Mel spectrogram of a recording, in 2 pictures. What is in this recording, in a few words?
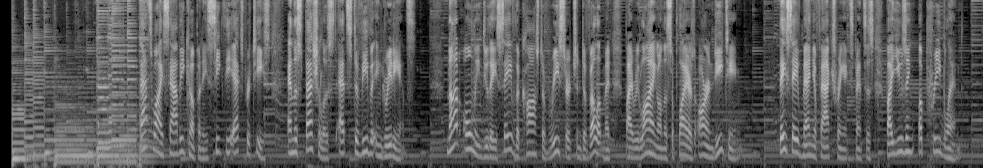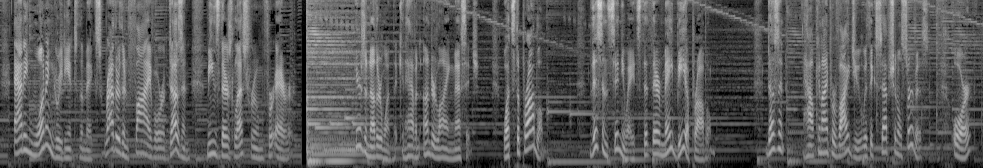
Narration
